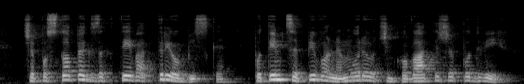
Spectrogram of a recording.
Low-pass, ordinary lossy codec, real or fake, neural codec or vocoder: 10.8 kHz; Opus, 24 kbps; real; none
